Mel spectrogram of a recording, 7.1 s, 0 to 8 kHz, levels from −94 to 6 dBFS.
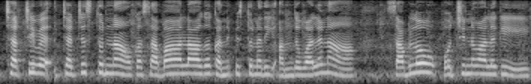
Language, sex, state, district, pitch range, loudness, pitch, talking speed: Telugu, female, Andhra Pradesh, Annamaya, 225-265 Hz, -17 LUFS, 245 Hz, 95 wpm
